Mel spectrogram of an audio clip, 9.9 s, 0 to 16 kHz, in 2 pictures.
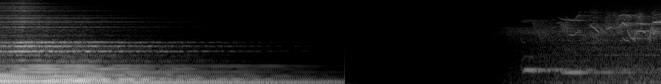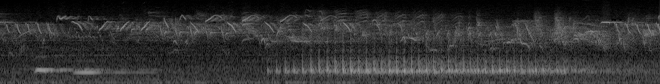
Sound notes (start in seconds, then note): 3.8 insects chirruping, birds calling; 6.9 woodpecker pecking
